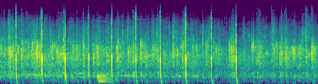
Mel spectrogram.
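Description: An audience claps for the Lord to thank him, together in a steady, even rhythm, sharp unified beats about three per second riding over a dense bed of scattered applause, fairly loud throughout with no voices standing out.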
